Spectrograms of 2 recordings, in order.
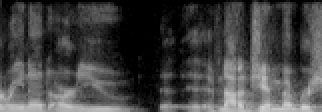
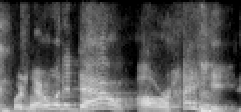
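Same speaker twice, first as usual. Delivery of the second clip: excited hype; 12 semitones higher, 7 dB louder than usual. Real, not acted. Host hyping the contest down.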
